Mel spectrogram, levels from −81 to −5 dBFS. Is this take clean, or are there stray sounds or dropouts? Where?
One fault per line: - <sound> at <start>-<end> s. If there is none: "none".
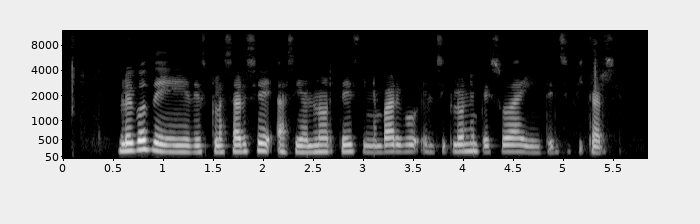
none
